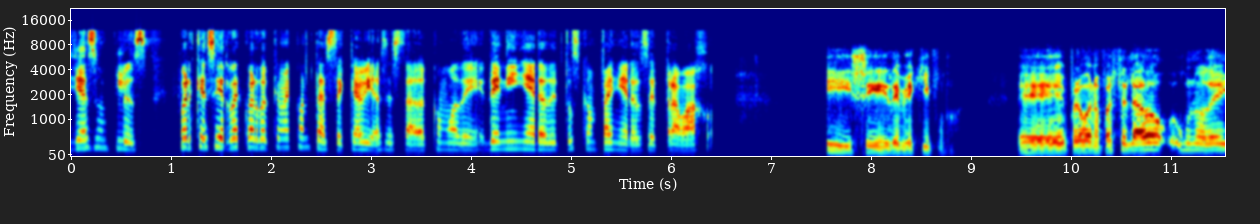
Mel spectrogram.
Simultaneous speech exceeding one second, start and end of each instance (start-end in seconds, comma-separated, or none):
none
